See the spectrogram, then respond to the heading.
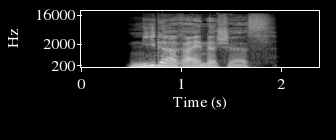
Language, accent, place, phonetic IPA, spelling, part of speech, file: German, Germany, Berlin, [ˈniːdɐˌʁaɪ̯nɪʃəs], niederrheinisches, adjective, De-niederrheinisches.ogg
- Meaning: strong/mixed nominative/accusative neuter singular of niederrheinisch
